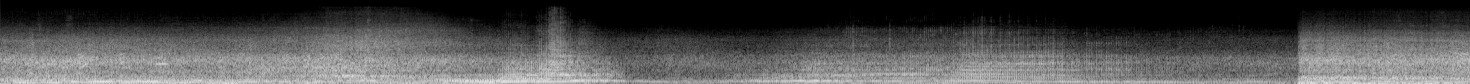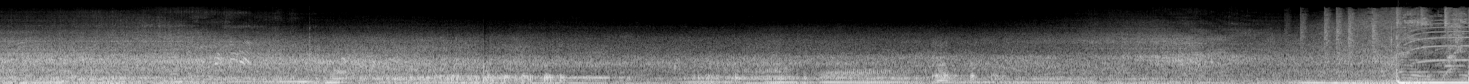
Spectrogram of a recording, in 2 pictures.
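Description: Road traffic: cars and motorcycles passing one after another, engines running and accelerating. The sound changes abruptly about halfway through, at a cut to another pass.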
